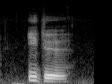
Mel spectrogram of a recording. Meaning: a concept relating to the temporal dimension: 1. time (the progression into the future with the passing of events into the past) 2. time (numerical or general indication of a quantity of time)
- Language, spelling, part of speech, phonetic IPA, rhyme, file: Hungarian, idő, noun, [ˈidøː], -døː, Hu-idő.ogg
